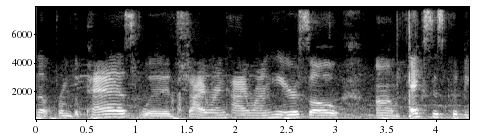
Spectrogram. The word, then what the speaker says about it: Chiron: So I'm seeing the fifth house, and I'm seeing Chiron as, or Chiron. I know people pronounce that shit differently. I pronounce Chiron.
